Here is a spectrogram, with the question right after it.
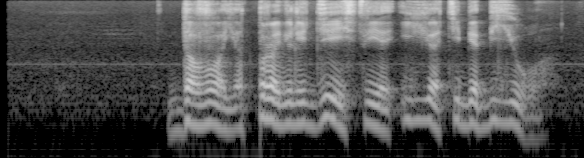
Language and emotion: Russian, angry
